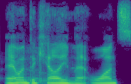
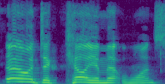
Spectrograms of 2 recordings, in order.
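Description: First: It is said in a natural speaking voice. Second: It is said in a put-on character voice.

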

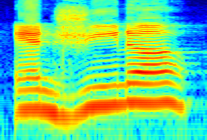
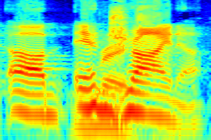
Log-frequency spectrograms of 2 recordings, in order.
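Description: First: The word does not rhyme with vagina. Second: The word rhymes with vagina. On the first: The speaker calls it wrong. "not angina" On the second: The speaker calls it right. "but angina"

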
